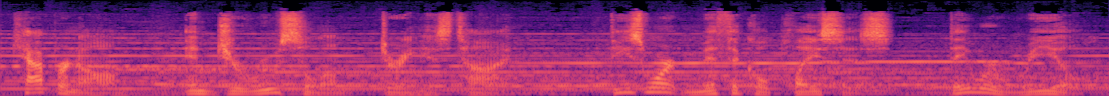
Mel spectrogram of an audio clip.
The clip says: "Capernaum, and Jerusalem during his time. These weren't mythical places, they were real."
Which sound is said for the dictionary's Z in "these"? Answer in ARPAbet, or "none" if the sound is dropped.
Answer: Z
